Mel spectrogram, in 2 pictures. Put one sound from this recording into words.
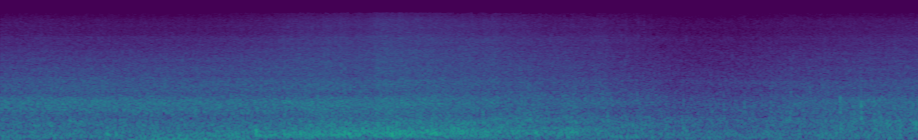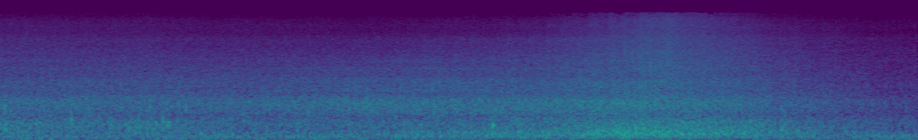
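Waves crash and break on rocks, swelling and fading in a steady roar.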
